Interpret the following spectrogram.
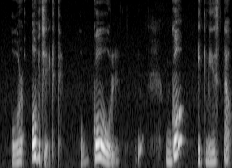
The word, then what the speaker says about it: を: But we pronounce o, but you must write wo.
